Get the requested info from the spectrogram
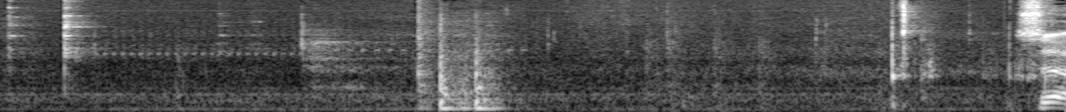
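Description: Sharp clinks of a glass drink bottle being handled as a man drinks from it and then sets it down, with a short voiced breath or sigh about a second and a half in.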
